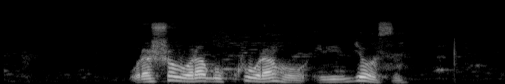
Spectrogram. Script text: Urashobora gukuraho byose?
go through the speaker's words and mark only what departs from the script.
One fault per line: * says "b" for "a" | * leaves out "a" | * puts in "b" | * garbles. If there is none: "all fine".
* puts in "ibi"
